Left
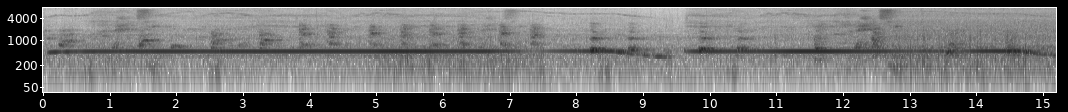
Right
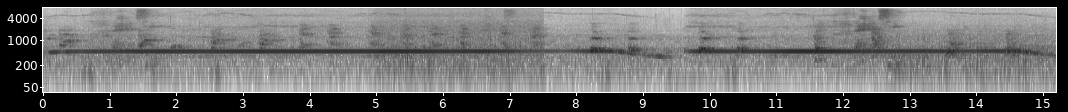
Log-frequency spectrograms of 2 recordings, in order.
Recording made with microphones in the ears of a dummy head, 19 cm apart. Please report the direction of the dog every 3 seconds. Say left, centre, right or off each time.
centre, left, left, centre, right.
